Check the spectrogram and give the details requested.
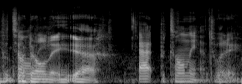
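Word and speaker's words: Potulny: Grant Patolny? Patolny, yeah.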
